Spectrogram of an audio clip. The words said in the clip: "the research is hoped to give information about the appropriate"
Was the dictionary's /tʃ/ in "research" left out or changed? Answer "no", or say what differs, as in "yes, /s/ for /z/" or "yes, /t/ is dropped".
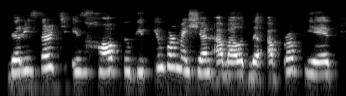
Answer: no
